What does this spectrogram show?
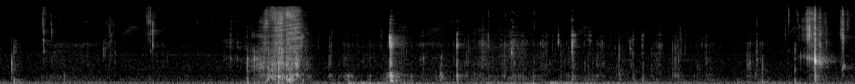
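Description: Close-miked eating sounds of a person chewing and biting rogan josh chaap, with wet mouth clicks throughout. A loud rush of noise comes about two and a half seconds in, and another sharp burst near the end.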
